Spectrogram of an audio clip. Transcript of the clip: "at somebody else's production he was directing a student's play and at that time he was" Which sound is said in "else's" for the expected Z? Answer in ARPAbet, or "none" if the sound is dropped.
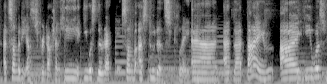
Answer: S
